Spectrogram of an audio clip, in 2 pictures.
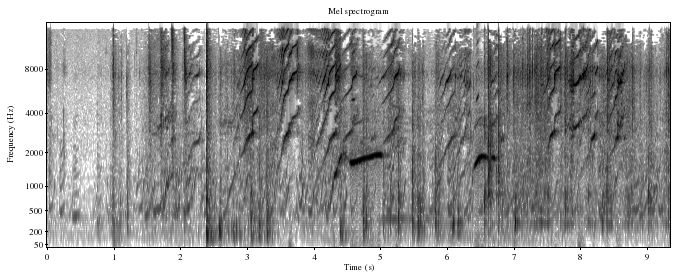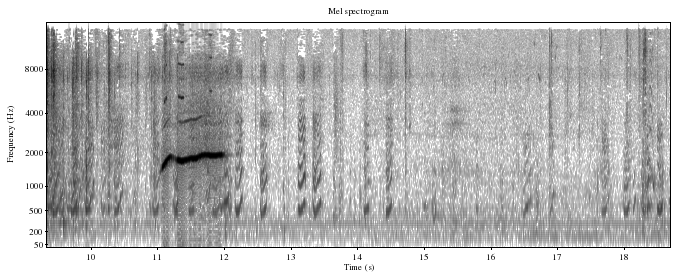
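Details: Pairs of pet guinea pigs kept at home give busy squeaky chatter with sharp chirps, plus several clear rising whistled squeals, the longest near the end, over rustling and patter.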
